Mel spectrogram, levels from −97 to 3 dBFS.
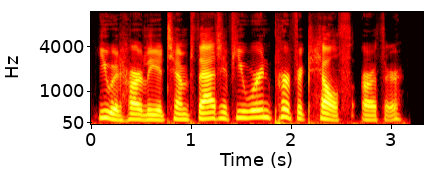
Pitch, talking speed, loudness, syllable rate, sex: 165 Hz, 215 wpm, -18 LUFS, 5.7 syllables/s, female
